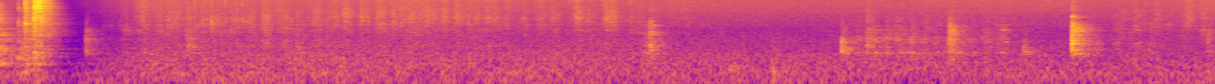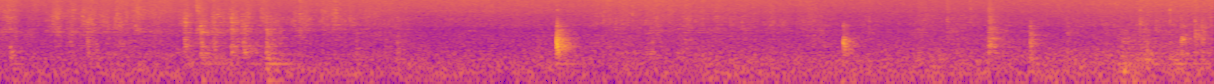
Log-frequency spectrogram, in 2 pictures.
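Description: A block of beeswax rubbed back and forth along the metal fence and top of a table saw, a steady scraping rub that waxes the surfaces so the tenon jig will glide. A loud knock comes about half a second in, and lighter knocks follow now and then.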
